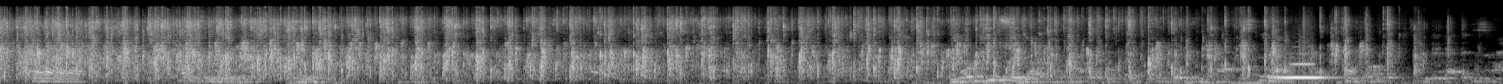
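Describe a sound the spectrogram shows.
A crowd applauds loudly in a large room.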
